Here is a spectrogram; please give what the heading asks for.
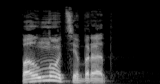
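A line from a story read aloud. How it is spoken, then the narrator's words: Sighing. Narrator (Russian): вздохнул Делера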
